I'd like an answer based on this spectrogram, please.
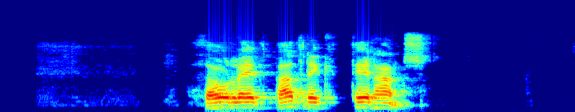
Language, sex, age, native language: Icelandic, male, 60-69, Icelandic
